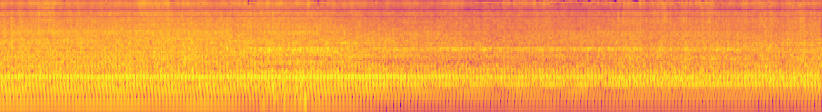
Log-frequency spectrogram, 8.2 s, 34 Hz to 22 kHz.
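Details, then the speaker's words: Ariens Sno-Tek 24-inch snowblower, model 920402, 208cc engine, augers not engaged: steady even beat over a constant drone with no knocking or rattle; normal running. "watch how smooth this is"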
